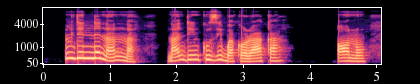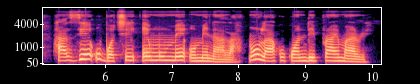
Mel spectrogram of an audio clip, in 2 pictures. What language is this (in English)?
Igbo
